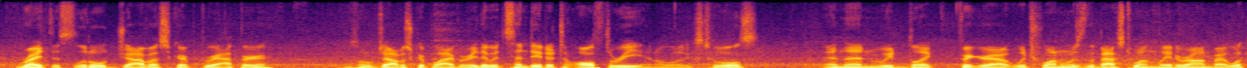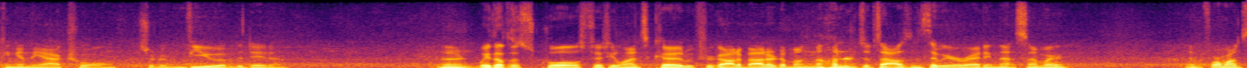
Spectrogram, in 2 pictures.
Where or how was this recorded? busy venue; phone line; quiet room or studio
busy venue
